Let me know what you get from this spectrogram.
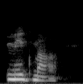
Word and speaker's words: Mi'kmaq: the Mi'kmaq lobster conflict. Is that how you would pronounce? – You'd pronounce it Mi'kmaq.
